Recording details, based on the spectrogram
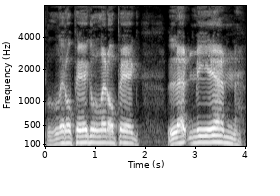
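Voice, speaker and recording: A man's voice: mid-range voice, very slow, creaky. A man voicing a hungry, menacing storybook wolf who draws out his threats in a gleeful sing-song. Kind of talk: children's storybook read-aloud.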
